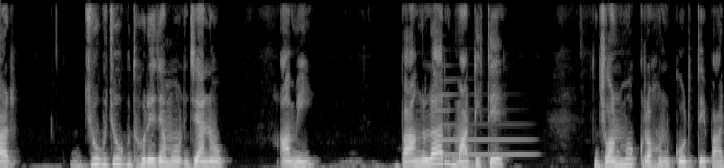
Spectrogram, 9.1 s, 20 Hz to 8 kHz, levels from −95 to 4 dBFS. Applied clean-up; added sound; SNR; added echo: none; Wind instrument, woodwind instrument; 18 dB; none.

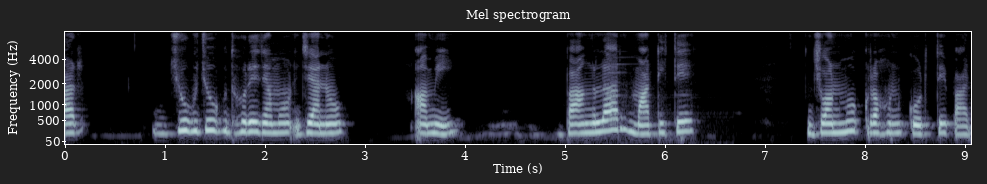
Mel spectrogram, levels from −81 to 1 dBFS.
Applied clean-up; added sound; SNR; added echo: neural separator model SepFormer DNS4.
